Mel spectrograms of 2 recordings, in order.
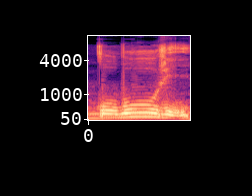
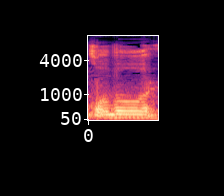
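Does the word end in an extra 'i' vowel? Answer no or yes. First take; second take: yes; no. First: The word ends with a short 'i' vowel. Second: The word ends on the 'r' sound. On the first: The phrase continues without stopping. "এখানে যদি অক্ফ না করেন, ব্রেক না করেন, কুবুরি এভাবেও হয়" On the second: The reader stops at this word. "আর যদি অক্ফ করেন কুবুর এভাবে হয়"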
